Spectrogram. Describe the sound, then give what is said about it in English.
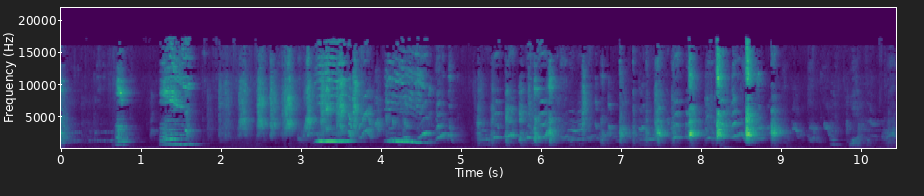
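At least two budgies chatter in a cage, a busy stream of high warbling chirps, squeaks and buzzy trills with short whistled notes, the birds overlapping and going nonstop. “I think there's at least two budgies chatting in that cage.”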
